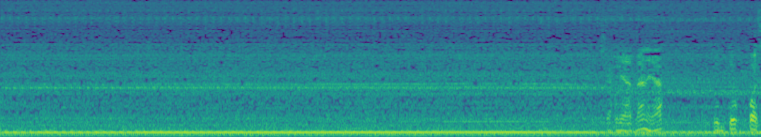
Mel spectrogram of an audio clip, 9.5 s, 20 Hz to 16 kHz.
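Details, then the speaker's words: Fuel-injected T120SS, before ISC cleaning: steady, even idle hum that stays high at about 1100–1200 rpm and won't settle; high idle, slow to drop, attributed to a dirty or faulty idle speed control (ISC) valve. "rpm nya tertahan di angka kurang lebih 1100 atau 1200 RPM ya"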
